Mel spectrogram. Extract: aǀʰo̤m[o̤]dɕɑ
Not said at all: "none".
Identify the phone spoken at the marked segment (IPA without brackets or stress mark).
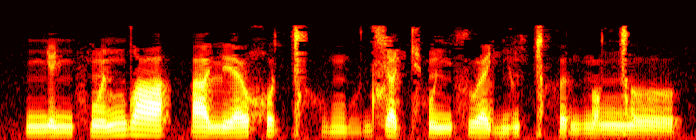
o̤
